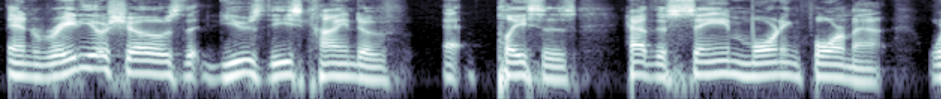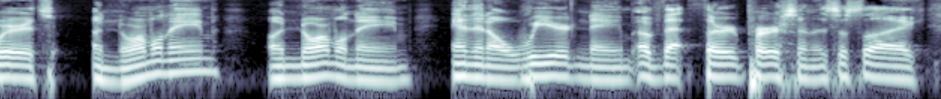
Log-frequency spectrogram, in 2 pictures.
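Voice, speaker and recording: A man's voice: measured pace, fairly bright tone, clean tone, dry recording. Chatty podcast man, dry sound. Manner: chatty storyteller, slips into a booming radio-DJ voice. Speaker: podcast co-host. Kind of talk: casual comedic chat.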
